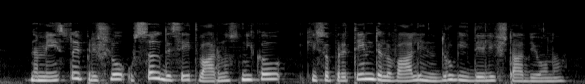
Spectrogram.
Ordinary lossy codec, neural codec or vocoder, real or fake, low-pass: MP3, 32 kbps; codec, 16 kHz, 16 kbps, FreqCodec, larger model; fake; 7.2 kHz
